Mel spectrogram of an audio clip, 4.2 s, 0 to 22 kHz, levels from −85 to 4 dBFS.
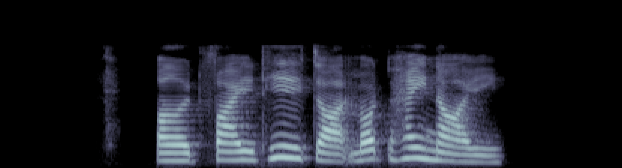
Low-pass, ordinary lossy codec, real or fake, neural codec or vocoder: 7.2 kHz; none; fake; autoencoder, 22.05 kHz, a latent of 192 numbers a frame, VITS, trained on one speaker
